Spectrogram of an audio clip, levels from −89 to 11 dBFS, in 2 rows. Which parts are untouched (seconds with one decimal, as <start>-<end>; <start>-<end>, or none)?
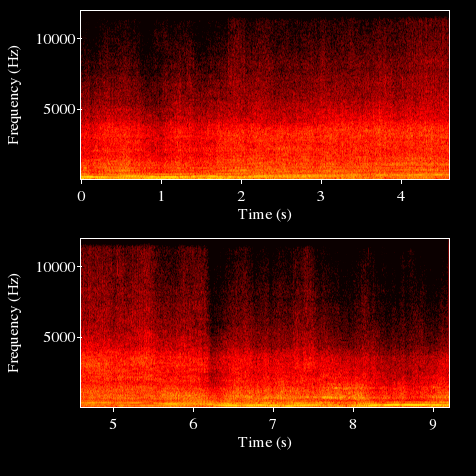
0.0-9.2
